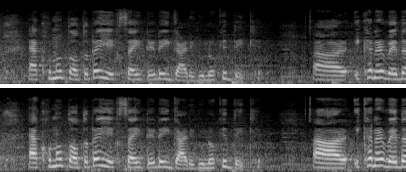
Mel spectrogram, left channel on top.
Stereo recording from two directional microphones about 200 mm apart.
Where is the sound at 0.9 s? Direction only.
5° right (ahead or behind).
